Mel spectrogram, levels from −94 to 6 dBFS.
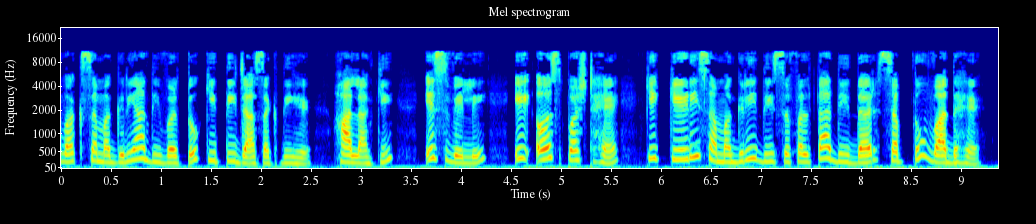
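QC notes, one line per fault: Throughout, MP3 compression: the speech sounds plainly watery and swirly, with nothing above 10.6 kHz. The likely cause is a low-bitrate MP3 encode at 42 kbps, which cut the treble and let weak frequency lines flicker between frames.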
